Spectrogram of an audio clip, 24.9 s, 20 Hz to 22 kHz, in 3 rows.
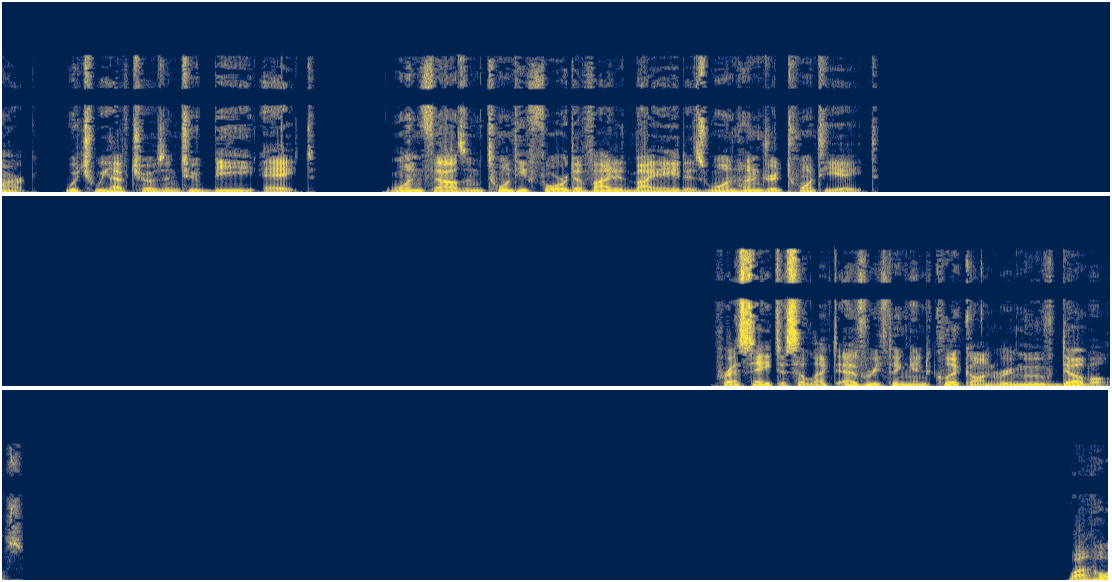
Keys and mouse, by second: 1.5-10.5 drag, 10.5 middle click, 13.6 a, 13.9 a.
